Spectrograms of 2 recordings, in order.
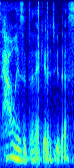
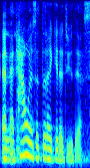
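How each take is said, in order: First: The same question again, much softer, to herself; awed near-murmur repeat; softer echo. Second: Said in the usual way. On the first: Real, not acted. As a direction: let it drop away softly, half to yourself. Repeats her wondering question.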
